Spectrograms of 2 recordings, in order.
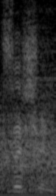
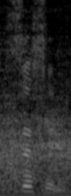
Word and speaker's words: Sisson: Gagne, Rishishi, Hike, Dunn, Sloan, Sisson, not Sisson, Sisson.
